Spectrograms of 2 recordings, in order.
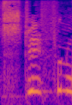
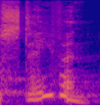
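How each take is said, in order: First: "Stephen" said with a short e and an f sound; Stephen as STEFF-en. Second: "Stephen" said with a long ee and a v sound; Stephen as STEE-ven. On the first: Son unsure of the name, "Stephen" as STEFF-en. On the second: Son offering the other option, "Stephen" as STEE-ven. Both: Retold or imitated. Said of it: "Is it Stephen or Stephen".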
